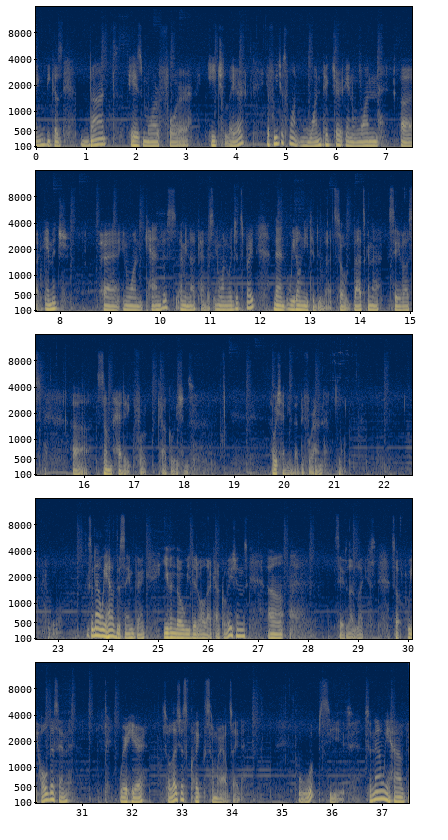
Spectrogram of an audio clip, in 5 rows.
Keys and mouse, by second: 11.0 click, 11.1 click, 13.1 click, 13.2 click, 14.9 ctrl+s, 17.7 click, 22.4 click, 25.1 `, 26.0 `, 26.5 click, 29.8 e, 30.3 s, 31.3-35.0 right drag, 32.9-33.7 typing, 34.2 click, 37.4 click.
